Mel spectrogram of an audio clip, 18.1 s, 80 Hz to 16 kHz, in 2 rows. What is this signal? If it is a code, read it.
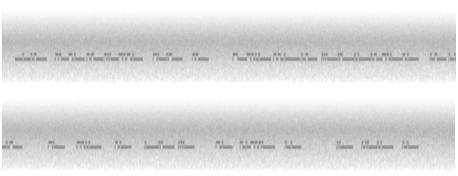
TTY/TDD text telephone tones (45.45 baud Baudot), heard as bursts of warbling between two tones, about 400 Hz shift, 1600 Hz centre, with phone line noise. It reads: WLNIR NHZLO 8UYB2 PUKAH 0BYNC GKXJ1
